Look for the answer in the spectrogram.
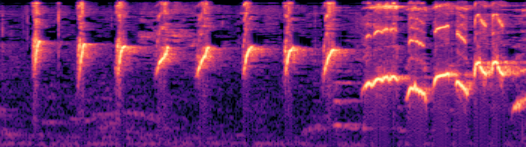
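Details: White-rumped shama song: a series of eight evenly spaced rising whistled notes, about four per second, breaking into a rich run of warbled, looping whistles.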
